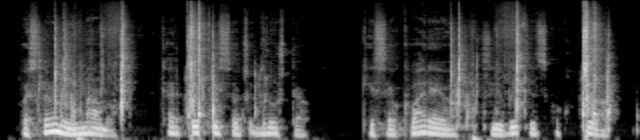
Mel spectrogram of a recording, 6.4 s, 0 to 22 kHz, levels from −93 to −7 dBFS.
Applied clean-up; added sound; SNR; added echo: classical method spectral subtraction.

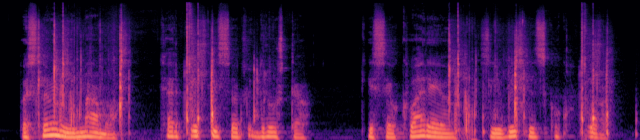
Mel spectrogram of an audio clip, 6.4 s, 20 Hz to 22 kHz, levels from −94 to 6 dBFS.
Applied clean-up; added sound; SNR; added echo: neural mask model RNNoise.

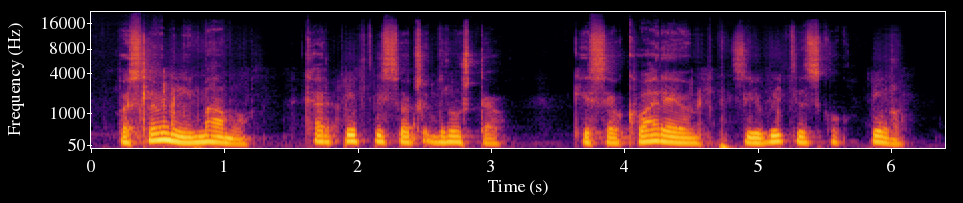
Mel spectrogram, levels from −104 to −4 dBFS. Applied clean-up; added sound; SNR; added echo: neural mask model DeepFilterNet 3.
